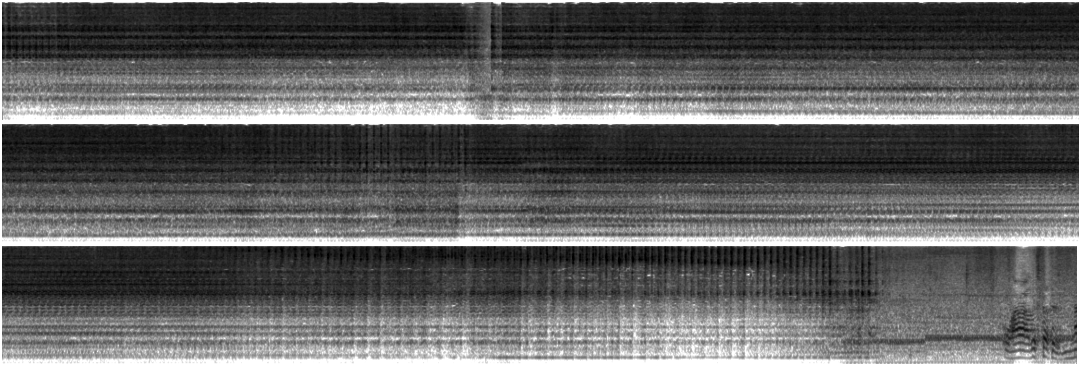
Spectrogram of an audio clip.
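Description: A gouge cutting the inside of a spinning segmented redwood and figured maple bowl on a wood lathe: a steady hiss of the cut over the lathe's hum. It breaks off briefly about five seconds in and eases a little near the end.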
